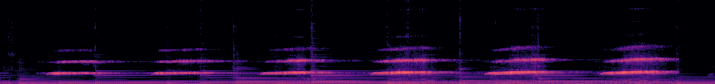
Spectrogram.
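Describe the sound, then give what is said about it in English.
A male kiwi calls at night in a forest, giving a series of six shrill, rising whistles, evenly spaced and growing slightly louder with each note, ringing out clearly against a quiet low background hum. “Male Kiwis sound like this.”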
